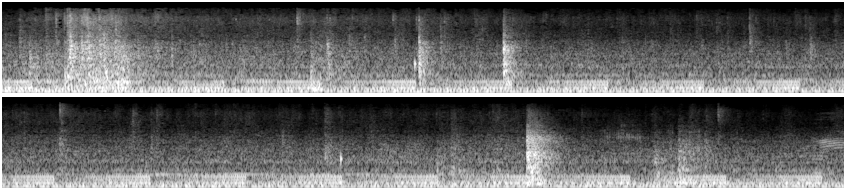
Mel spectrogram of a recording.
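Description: Freshly caught langoustines wriggling and clicking aboard a fishing boat, a busy scatter of irregular crackles and sharp taps over the steady low drone of the boat engine.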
